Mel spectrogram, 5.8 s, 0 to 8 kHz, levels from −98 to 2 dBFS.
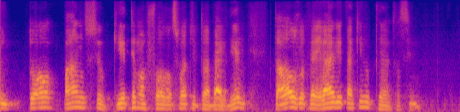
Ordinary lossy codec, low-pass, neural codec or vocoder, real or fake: none; none; codec, 16 kHz, 1 kbps, FreqCodec, smaller model; fake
